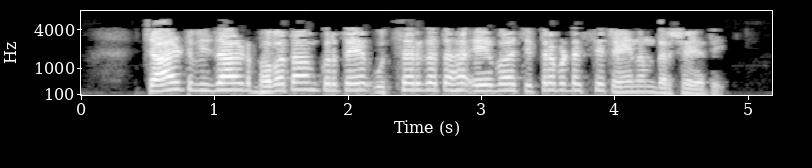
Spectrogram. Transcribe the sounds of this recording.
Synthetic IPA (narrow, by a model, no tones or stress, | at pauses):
t͡ʃaːlʈʋid͡ʒaːɾʈbʱɐʋɐt̪aːmkɾut̪eːʔut̪sɐɾɡɐt̪ɐɦɐʔeːʋɐt͡ʃit̪ɾɐp̬ɐʈɐsjɐt͡ʃɐjɐnɐmd̪ɐɾʃɐjɐt̪ḭ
